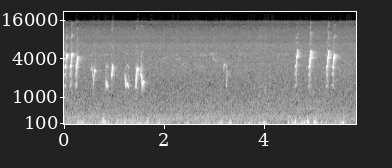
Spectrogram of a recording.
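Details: A fierce wild Stripe-throated Bulbul that flew across a canal to attack a young caged decoy bird gives bursts of quick, bubbly chirped notes, a cluster in the first two seconds and another near the end, over faint background hiss.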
